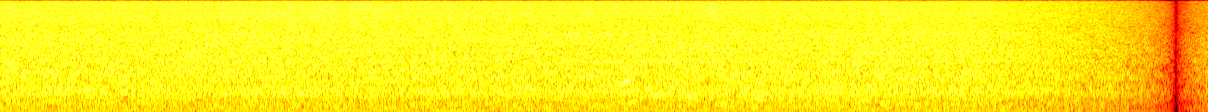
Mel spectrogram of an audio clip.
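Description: Steady rushing noise of surf on the beach, fading out quickly just before the end.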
